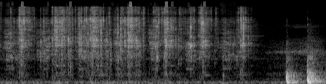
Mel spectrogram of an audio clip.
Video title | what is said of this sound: Camaro SS RS Convertible - Project Junker - Will It Run??? Can I Fix It??? | the material inside, the actual catalytic converter, was broken and coming apart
